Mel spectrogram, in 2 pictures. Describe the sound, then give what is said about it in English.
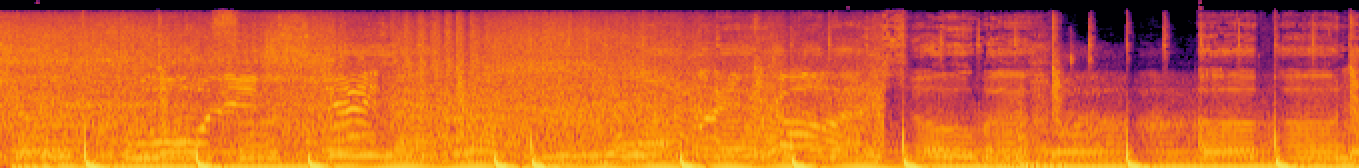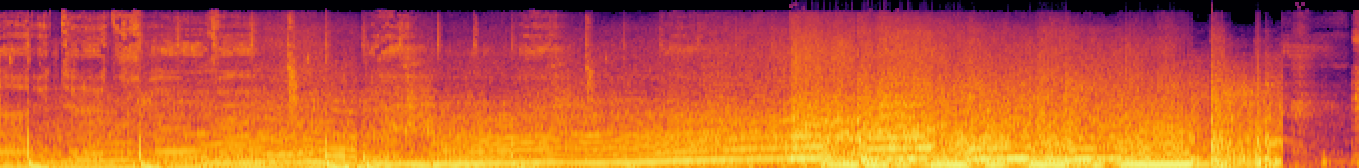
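A Toyota Supra's engine roars loudly with rising and falling revs while tires squeal in long wavering shrieks, continuous for the whole stretch with no talking. “you got some insane footage from that day with that Supra.”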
